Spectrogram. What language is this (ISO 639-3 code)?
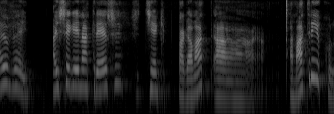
por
